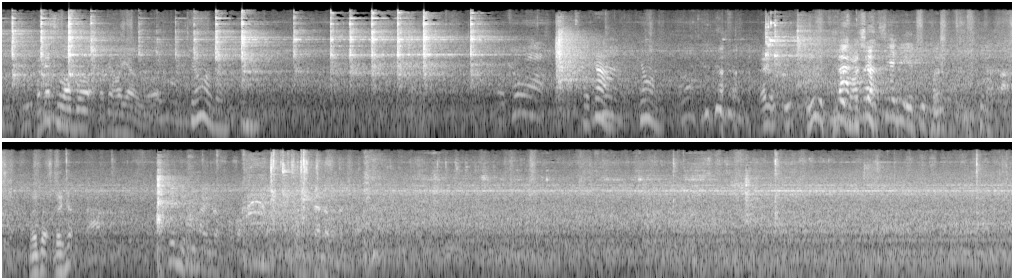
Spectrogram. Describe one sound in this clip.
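A factory machine hums and clatters steadily.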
